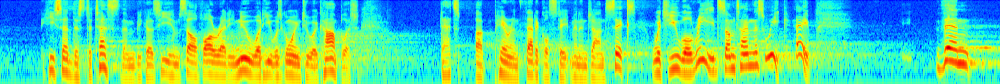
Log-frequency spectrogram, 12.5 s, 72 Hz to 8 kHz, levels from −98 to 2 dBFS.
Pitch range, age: 130-200 Hz, 30-49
